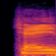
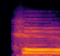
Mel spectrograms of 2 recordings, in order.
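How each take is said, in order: First: The letter ends in an ay vowel. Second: The letter ends in an oo vowel. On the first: The speaker calls it right. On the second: The speaker calls it wrong.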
